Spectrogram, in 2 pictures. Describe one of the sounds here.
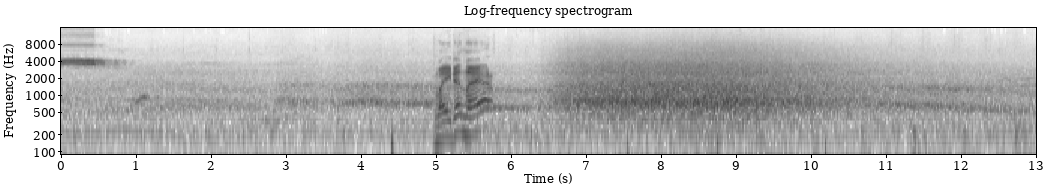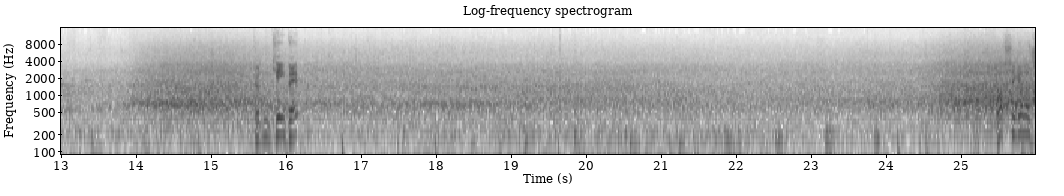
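A large stadium crowd cheers and roars steadily, swelling loudly at times.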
